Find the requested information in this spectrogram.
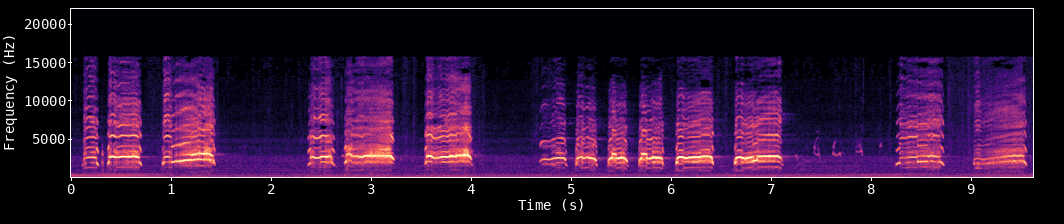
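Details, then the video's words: Osprey calling at a nest in Charlo, Montana, June 2018: bursts of high, squealing whistles, some longer and some quick in succession, separated by short pauses, with a faint low hum beneath. "Osprey Nest - Charlo Montana Cam"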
